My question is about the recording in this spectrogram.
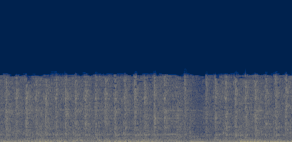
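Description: Impact wrench running steadily with a rapid hammering rattle as it drives the threaded spindle of a KLANN press tool.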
